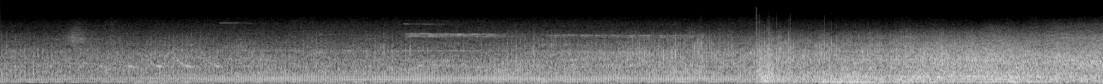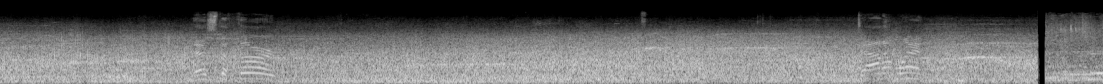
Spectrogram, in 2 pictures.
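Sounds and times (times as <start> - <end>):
helicopter rotor hum: 0.0 - 22.0
loud rushing noise: 0.0 - 22.0.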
